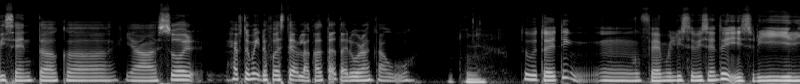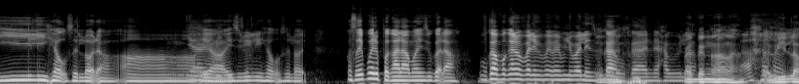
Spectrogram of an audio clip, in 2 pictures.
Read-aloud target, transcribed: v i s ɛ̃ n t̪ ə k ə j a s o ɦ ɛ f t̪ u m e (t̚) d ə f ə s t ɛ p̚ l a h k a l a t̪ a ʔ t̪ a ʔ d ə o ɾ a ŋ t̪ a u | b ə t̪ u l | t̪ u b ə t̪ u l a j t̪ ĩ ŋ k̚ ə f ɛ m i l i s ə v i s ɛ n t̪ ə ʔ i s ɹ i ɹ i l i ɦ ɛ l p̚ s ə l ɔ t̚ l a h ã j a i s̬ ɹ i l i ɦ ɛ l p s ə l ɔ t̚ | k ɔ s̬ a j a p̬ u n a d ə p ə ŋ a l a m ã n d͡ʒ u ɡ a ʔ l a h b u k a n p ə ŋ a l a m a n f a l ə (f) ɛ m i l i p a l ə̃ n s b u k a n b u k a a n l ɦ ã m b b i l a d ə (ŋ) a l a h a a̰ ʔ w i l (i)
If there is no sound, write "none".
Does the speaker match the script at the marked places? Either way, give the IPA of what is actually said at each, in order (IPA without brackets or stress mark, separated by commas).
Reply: k̚, f, ŋ, a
